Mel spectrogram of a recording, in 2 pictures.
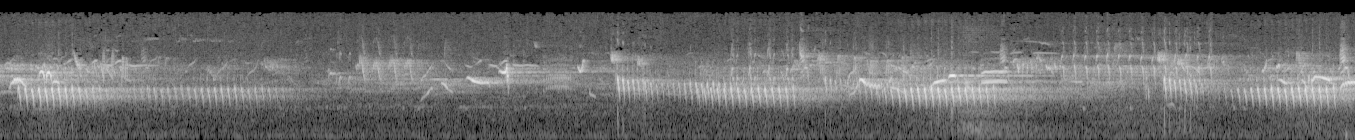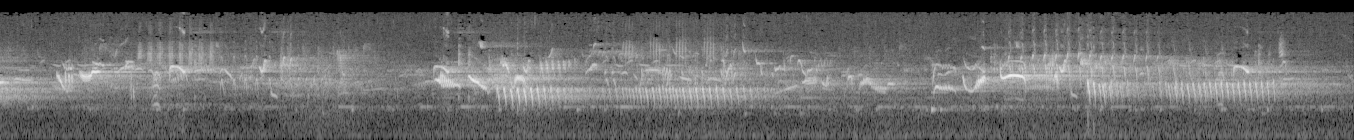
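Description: Several birds chirping and warbling continuously, with many quick calls overlapping.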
